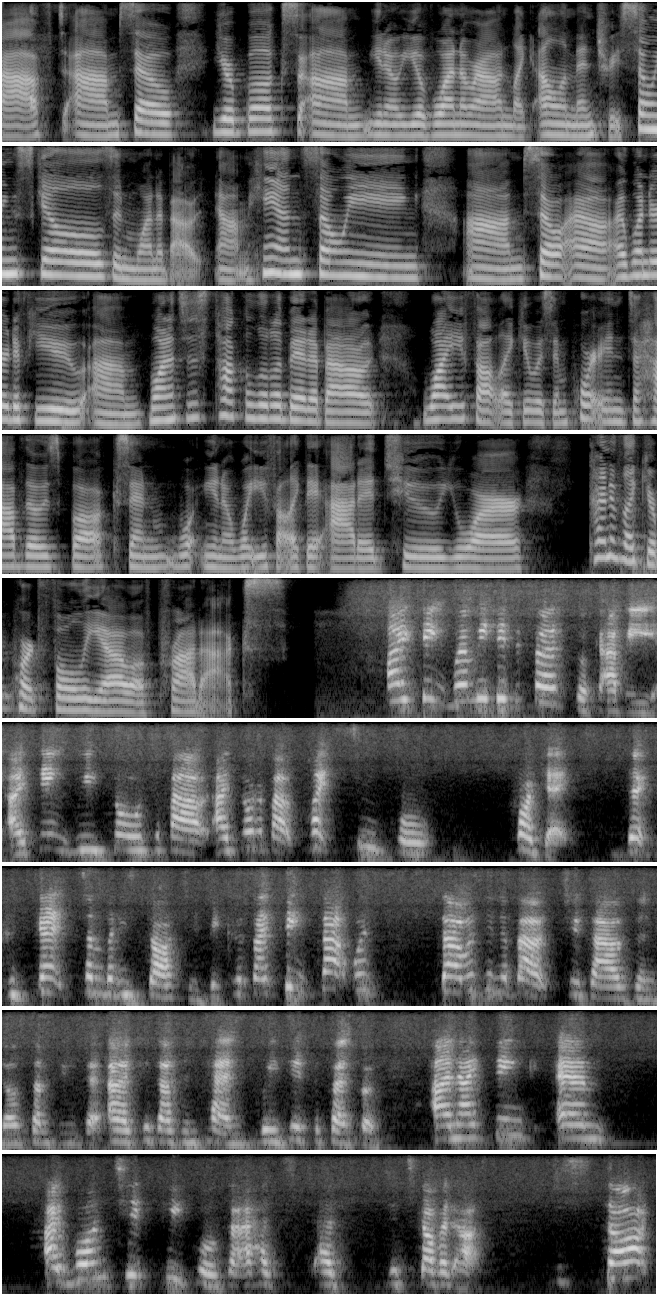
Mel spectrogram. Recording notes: Please note that we had audio recording issues with this episode. We did our best in post-production, bug the audio quality is not up to our usual standards.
